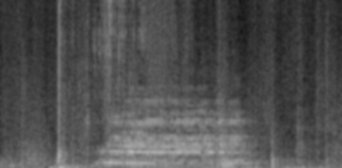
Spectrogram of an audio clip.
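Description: A goat, held down and struggling as its neck is cut with a knife, lets out one loud, strained bleat lasting over a second, framed by sharp knocks and scuffling thumps just before and after.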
